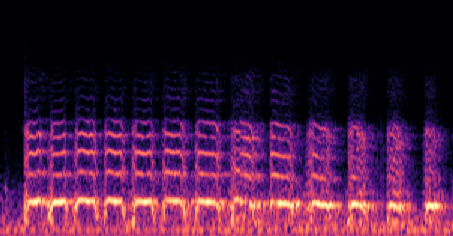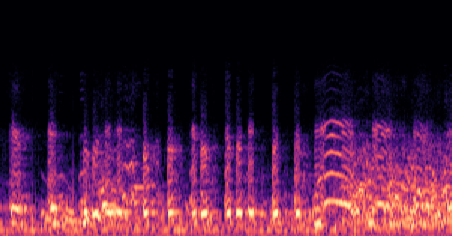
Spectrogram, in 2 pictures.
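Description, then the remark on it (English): A duck call blown to imitate a duck for hunting, in a rapid series of loud, raspy quacks, continuous for several seconds, with a longer drawn-out note near the end. “I'm going to blow in it and see if it sounds anywhere in there like looks a duck.”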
